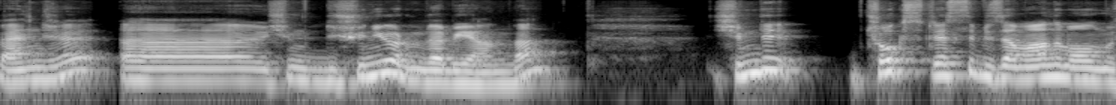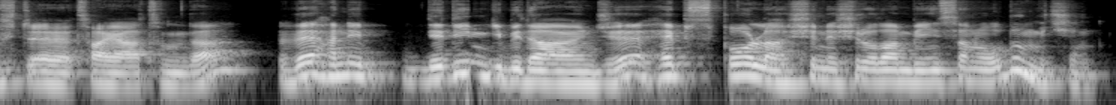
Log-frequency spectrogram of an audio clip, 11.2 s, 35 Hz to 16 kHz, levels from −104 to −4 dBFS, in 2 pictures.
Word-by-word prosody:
bence, 170 - -2
eee, 150 -1 0
şimdi 145 0 -6
düşünüyorum 180 - +1
da 135 -1 +3
bir - - +3
yandan. 125 - -2 0.7
Şimdi, 250 +5 0 0.3
çok 235 +2 +2
stresli 195 -2 -1
bir 185 - 0
zamanım 170 +1 +4
olmuştu 140 -4 -1
evet, 115 -2 -1
hayatımda 120 - -1
ve, 195 +4 +4
hani, 195 -1 -1
dediğim 170 +8 0
gibi 145 -4 0
daha 130 -2 +5
önce, 125 - 0
hep 190 +1 +2
sporla 185 -4 +2
haşır 130 +4 -2
neşir 140 +1 -3
olan 140 -1 +1
bir 130 - +1
insan 135 +2 -3
olduğum 185 - 0
için 200 +1 -11
155 Hz, 160 wpm, -23 LUFS, 135-195 Hz, 0.7 s, daha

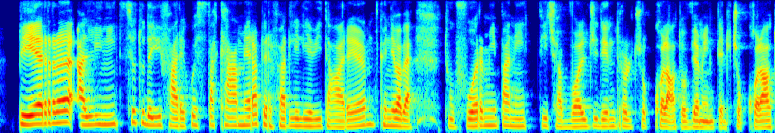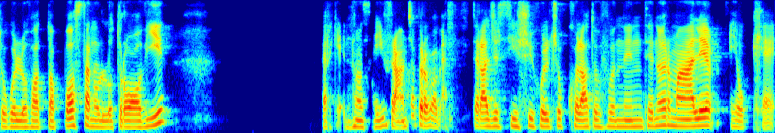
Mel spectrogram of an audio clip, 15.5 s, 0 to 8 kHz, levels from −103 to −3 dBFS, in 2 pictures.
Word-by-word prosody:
per 220 +5 +7
all'inizio 205 +5 -2
tu 240 - -7
devi 185 -1 -1
fare 165 -3 -2
questa 190 +2 -8
camera 185 +1 -1
per 195 -5 -4
farli 165 +2 -3
lievitare. 160 +3 -3
Quindi, 175 -3 -4
vabbè, 155 -3 +3 0.3
tu 160 - -10
formi 165 +3 -1
i - - -9
panetti, 165 -1 -6
ci 155 - -9
avvolgi 150 +3 -3
dentro 160 +1 -5
il 150 - -9
cioccolato, 150 -3 -2
ovviamente, 135 -1 -3
il - - -9
cioccolato 145 +2 -1
quello 145 -1 0
fatto 145 -1 -1
apposta 170 +5 +3
non 145 -2 -2
lo 135 - -2
trovi 155 - +3 1.5
perché - - -7
non 150 -2 -1
sei 145 +1 -8
in 175 - -6
Francia, 205 +2 0
però, - - +3
vabbè, - - -4 0.2
te 160 - -4
la 155 - +6
gestisci 160 +1 -3
col 155 -1 0
cioccolato 155 -1 0
fondente 150 +1 -3
normale 175 +5 +5
e 155 - -6
okay. 135 0 -6
160 Hz, 180 wpm, -25 LUFS, 150-180 Hz, 1.5 s, per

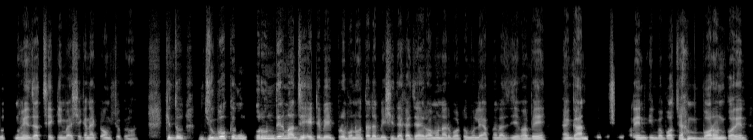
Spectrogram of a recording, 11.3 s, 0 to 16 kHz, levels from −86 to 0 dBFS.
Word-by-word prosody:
নতুন 125 - -8
হয়ে 115 -3 +1
যাচ্ছে - - -1
কিংবা 110 -1 -2
সেখানে 110 0 -4
একটা 105 - -10
অংশগ্রহণ। 100 -1 -9 0.5
কিন্তু 155 +3 +3 0.4
যুবক 165 +8 +7
এবং 185 0 +2 0.2
তরুণদের 190 +4 +4
মাঝে 160 -2 +3
এটি 155 - -2
বেশ 140 - +2
প্রবণতাটা 125 0 0
বেশি 105 +3 -2
দেখা 110 +1 0
যায়। 115 0 +1
রমনার 110 -1 0
বটমূলে 110 0 -3
আপনারা 110 0 -6
যেভাবে 105 +1 -1 0.4
আ - - +1
গান 120 -1 +4
পরিবেশন 350 +2 -11
করেন 105 0 0
কিংবা 105 +1 -2
বচা 115 +5 0 0.3
বরণ 115 +1 +4
করেন। 105 -1 +1
115 Hz, 160 wpm, -22 LUFS, 105-150 Hz, 0.5 s, যুবক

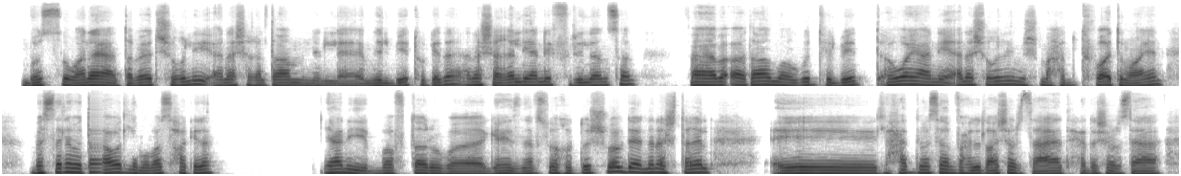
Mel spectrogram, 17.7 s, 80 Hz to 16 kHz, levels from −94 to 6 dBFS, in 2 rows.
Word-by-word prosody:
بُصّ، 130 +4 -1
هو 120 -3 +3
أنا 135 +2 +5
يعني 120 -4 +2
طبيعة 125 +5 +1
شُغلي 140 0 -1
أنا 130 +1 0
شغّال 120 -2 -3
طبعًا 125 +1 +1
من 115 -3 -2 0.2
ال 100 0 -3
من 110 +3 -1
البيت 120 +3 -1
وكده، 140 +7 -1
أنا 140 +1 +2
شغّال 135 0 +1
يعني 140 +1 +2
Freelancer 135 +5 -2 0.4
فبقى 140 0 +3
طبعًا 155 +2 +3
موجود 140 -1 0
في - - -6
البيت، 140 +5 0
هو 150 +5 +4
يعني 140 -6 +1
أنا 150 - +1
شُغلي 150 +2 -1
مش 140 -2 -5
محدود 125 0 -5
في - - -5
وقت - - +2
معيّن، 125 +9 0 0.3
بس 150 +3 +1
أنا 180 +1 +4
متعوّد 165 -2 +3
لمّا 125 -3 0
باصحى 135 +2 -1
كده، 145 +2 0 0.8
يعني 150 -4 +2
بافطر 125 +2 -1
وباجهّز 115 0 0
نفسي 120 +2 -3
وآخُد 130 -1 -1
دُش، 145 0 -2
وابدأ 190 -3 +3
إن 165 - 0
أنا 165 -1 +3
أشتغل 155 +2 0 0.5
آآ، 130 -1 +3
لحد 140 +4 -4
مثلًا 145 0 +1
في 130 - -1
حدود 130 +1 +1
ال10 135 +2 +1
ساعات، 115 0 -1
11 115 +1 -3
ساعة، 115 +1 -1
135 Hz, 195 wpm, -23 LUFS, 120-145 Hz, 0.8 s, أنا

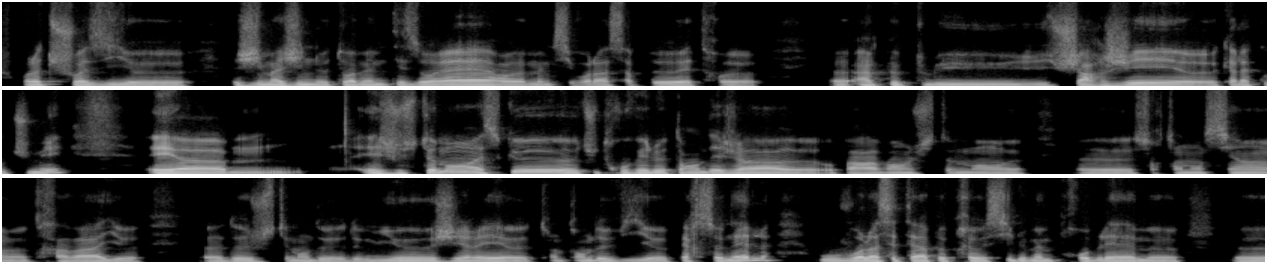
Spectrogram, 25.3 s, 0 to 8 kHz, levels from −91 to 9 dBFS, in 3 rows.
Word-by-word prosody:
voilà 90 -1 +2
tu 90 - -9
choisis, 100 +1 0
heu, 85 -1 -1 0.3
j'imagine, 95 +3 +2
heu, 95 - 0
toi-même 100 +2 +1
tes 95 0 -4
horaires, 115 +3 +5
heu, 95 -1 +1
même 90 0 -5
si, 90 - -14
voilà, 100 +3 -3
ça - - -10
peut 100 +1 +2
être, 95 -1 -5
heu, 85 -1 -5 0.5
heu, 90 - -2
un 100 0 +2
peu 100 +2 -2
plus 100 0 -2
chargé, 105 +2 +2
heu, 85 -4 0
qu'à 95 - -4
l'accoutumée. 110 - -3 0.5
Et 105 - +8
hem 95 -3 +3 0.5
et 110 0 +3
justement 135 +7 +1
est-ce 120 +2 -3
que 140 -4 +4
tu 110 -1 -11
trouvais 115 +1 0
le 110 -3 +2
temps, 115 +1 -1
déjà, 100 +1 +3
heu, 85 -2 -1
auparavant, 95 +1 -3
justement, 90 +1 -7
heu, 85 - -8 0.4
heu, 90 0 -3
sur 90 - -16
ton 95 -1 -7
ancien, 95 0 -4
heu, - - -8
travail, 100 +2 -1
heu, 85 -1 -4 0.5
heu 85 0 -2
de 90 +1 0
justement 90 +3 -5
de 85 -3 -2
de 85 0 -5
mieux 100 +4 +2
gérer, 95 +2 +2
heu, 90 -2 0
ton 95 - -9
temps 100 +2 -6
de 95 -1 +1
vie, 95 +2 -3
heu, 90 - -1
personnelle? 125 - 0 0.3
Ou 95 -1 -1
voilà 100 +6 +5
c'était 110 -4 -1
à 100 - +5
peu 100 - -1
près 110 - -1
aussi 105 +3 -1
le 105 -2 0
même 100 -2 +1
problème? 105 +2 +2
Heu, 90 -1 -2 0.4
heu 95 - -1
100 Hz, 175 wpm, -23 LUFS, 90-105 Hz, 0.5 s, Et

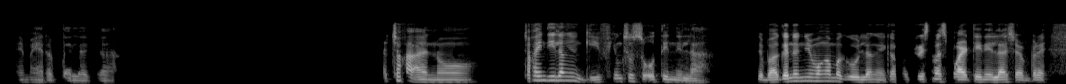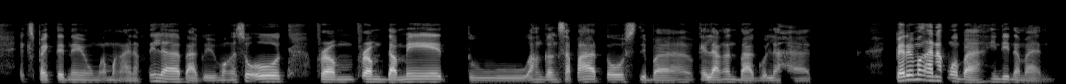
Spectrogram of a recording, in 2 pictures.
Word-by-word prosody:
Ay, 110 - -19
mahirap 105 -3 -14
talaga. 90 -1 -15 2.7
At - - -17
tsaka 115 +1 0
ano, 110 0 -7 0.4
tsaka - - -2
hindi 190 -1 -1
lang 190 -1 +1
yung 165 - -10
gift 110 +1 -9
yung 145 - -8
susuotin 135 -4 -3
nila. 90 -2 -8 0.4
Di - - -6
ba 110 - +2
ganun 160 +4 +3
yung 165 -1 -2
mga 160 0 -4
magulang 115 -5 -3
eh. - - -8
Kapag 120 +1 -10
Christmas 125 0 -2
party 115 0 +3
nila 115 0 +1
siyempre 110 -1 -4 0.4
expected 115 - -1
na 110 -1 -2
yung 105 0 -11
ma - - -9
mga 100 -3 -8
anak 95 - -11
nila 135 -5 +3
bago 95 0 -1
yung 100 +1 -7
mga 105 - -6
suot, 140 +4 +3 0.3
from 115 -1 +4
from 125 -3 +6
damit 130 +3 +5 0.2
to 100 -1 -9
hanggang 115 0 -3
sapatos, 115 -1 +2
'di 115 - -4
ba, 105 +2 -3
kailangan 110 +2 +1
bago 100 0 -1
lahat. 100 -3 -7 0.8
Pero 180 +5 +9
yung 230 - +4
mga 185 - +9
anak 175 - +6
mo 150 - +2
ba, 105 -6 +2
hindi 125 0 -3
naman? 95 -8 -7
115 Hz, 160 wpm, -25 LUFS, 105-125 Hz, 2.7 s, Pero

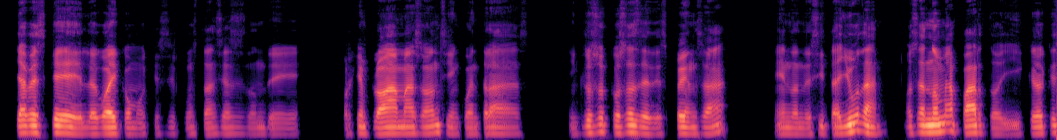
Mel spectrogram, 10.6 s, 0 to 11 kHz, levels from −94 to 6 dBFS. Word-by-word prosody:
Ya 120 0 +2
ves 120 -1 +1
que 115 -4 +3
luego 105 +1 +1
hay 105 0 +6
como 100 -1 -12
que 105 - -28
circunstancias 105 0 -16
donde, 100 -2 -18 0.4
por - - -20
ejemplo, 105 -2 0
Amazon 110 +2 +1
sí 120 -3 -15
encuentras, 105 0 -9 0.4
incluso, 115 +6 -6
cosas 120 +1 -1
de 105 -2 -2
despensa 105 +1 -4 0.5
en 105 - -9
donde 100 -1 -10
sí 115 - -12
te - - -6
ayuda, 120 -1 +3 0.2
o 110 - -12
sea, 125 +2 +1
no 125 +1 +9
me 145 - -1
aparto 120 -6 +1
y 95 - -14
creo 110 +1 -2
que 125 - -7
105 Hz, 175 wpm, -23 LUFS, 105-115 Hz, 0.5 s, no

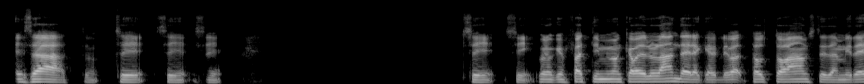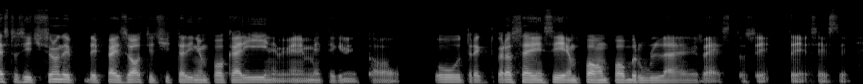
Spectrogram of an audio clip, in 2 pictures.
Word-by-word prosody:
Esatto. 115 -4 +5
Sì, 105 -1 0
sì, 105 -1 -5
sì. 105 -1 -8 2.5
Sì, 105 -2 -1
sì. - - -5
Quello 115 -1 0
che 115 - -2
infatti 125 +2 +2
mi 125 - +2
mancava 125 +1 +4
dell'Olanda 130 0 +6
era 115 -1 +6
che 110 0 -1
leva 115 +2 +1
tolto 120 0 +1
Amsterdam, 120 -2 +3
il 110 - 0
resto, 120 0 +2
sì, 110 0 -4
ci 105 - -11
sono 120 +1 -2
dei 110 -3 -1
dei 105 -1 -6
paesotti, 105 0 -1
cittadini 105 +1 -6
un 100 -1 -6
po' 105 -1 -5
carini, 105 +1 -2
mi - - -11
viene - - -3
in - - -9
mente, 100 -1 -11
che - - -10
ne - - -10
so, - - -12 0.3
Utrecht, 105 -3 -6
però 110 - -2
sei 105 -1 0
sì, 105 +5 -1
è 105 - +3
un 100 -1 -4
po' 105 - 0
un 100 0 -2
po' 100 -1 -3
brulla 100 -1 -5
il 95 0 -13
resto, - - -8
sì, - - -9
sì, - - -5
sì, - - -13
sì. - - -16
110 Hz, 180 wpm, -25 LUFS, 105-115 Hz, 2.5 s, dell'Olanda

